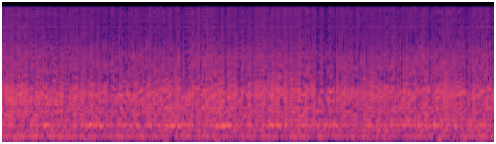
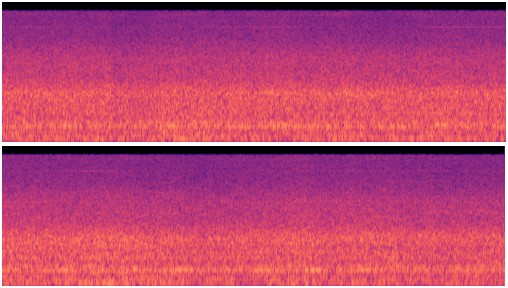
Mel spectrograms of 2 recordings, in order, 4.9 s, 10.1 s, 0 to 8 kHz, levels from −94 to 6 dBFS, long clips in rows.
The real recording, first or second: second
